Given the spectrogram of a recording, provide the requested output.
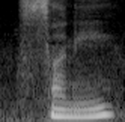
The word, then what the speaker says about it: Sunny: I'm your host, Sunny. That's spelled S-U-N-N-Y.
